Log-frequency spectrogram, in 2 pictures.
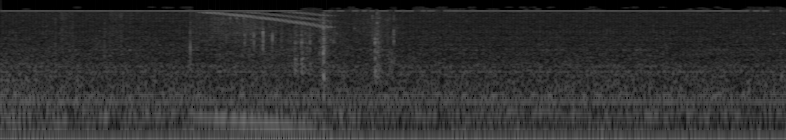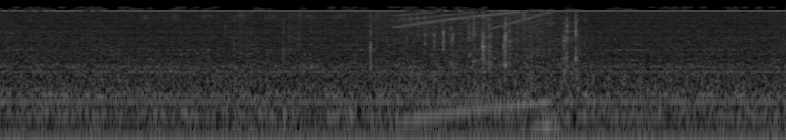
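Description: A rifle is lowered and raised again with a brief mechanical whir.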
